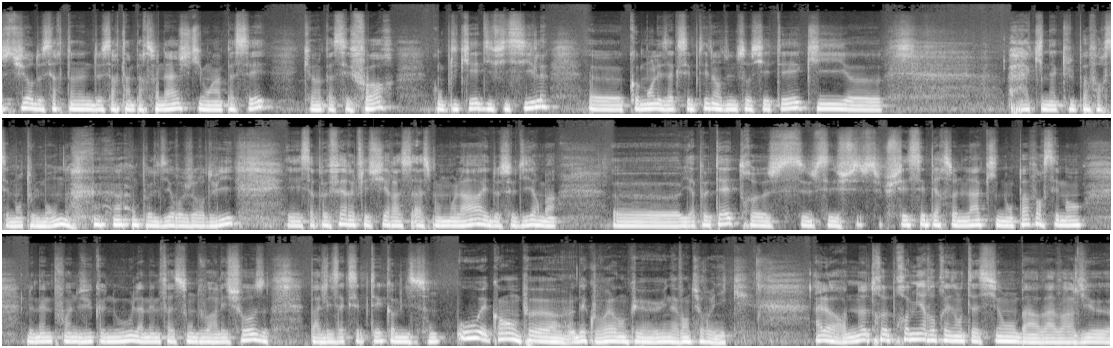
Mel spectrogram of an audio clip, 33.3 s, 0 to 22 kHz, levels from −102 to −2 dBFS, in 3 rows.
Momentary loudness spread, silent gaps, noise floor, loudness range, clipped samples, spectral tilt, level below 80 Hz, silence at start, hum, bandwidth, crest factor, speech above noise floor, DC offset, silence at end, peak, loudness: 7 LU; none; -29 dBFS; 2 LU; under 0.1%; -5 dB/octave; -34 dBFS; 0 s; none; 15.5 kHz; 10 dB; 20 dB; under 0.1%; 0 s; 0 dBFS; -10 LUFS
